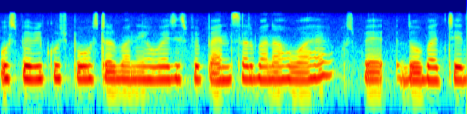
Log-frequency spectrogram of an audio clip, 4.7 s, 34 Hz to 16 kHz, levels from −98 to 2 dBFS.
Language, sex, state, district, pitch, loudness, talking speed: Hindi, female, Uttar Pradesh, Lalitpur, 220 Hz, -16 LUFS, 245 wpm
